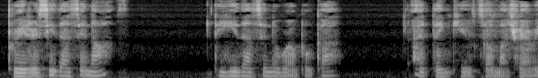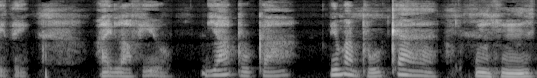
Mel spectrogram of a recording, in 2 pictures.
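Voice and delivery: soft and tender farewell; tender blessing. Real, not acted. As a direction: bless her gently. Softened loving blessing.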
